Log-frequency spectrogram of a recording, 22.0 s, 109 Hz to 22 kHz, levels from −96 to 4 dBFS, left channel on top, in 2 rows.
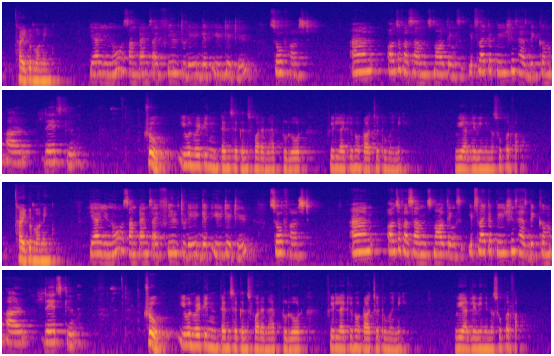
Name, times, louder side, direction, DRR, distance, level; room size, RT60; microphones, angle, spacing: voice 1, 0.3-1.0 13.8-14.2 14.5-17.2 17.5-19.0 20.1-21.3, right 2 dB, 45° right, 12 dB, 1.0 m, -28 dB
voice 2, 1.8-4.9 5.4-6.2 7.0-7.4 7.7-11.5 11.8-12.5, right 5 dB, 85° right, 10 dB, 1.2 m, -30 dB
21.5 x 14.5 x 8.5 m, 0.86 s
head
